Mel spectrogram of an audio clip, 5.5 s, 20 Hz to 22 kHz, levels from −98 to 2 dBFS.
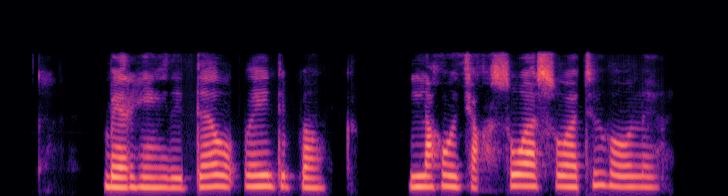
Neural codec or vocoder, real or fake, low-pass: codec, 16 kHz, 2 kbps, X-Codec, HuBERT features, trained on LibriSpeech; fake; 7.2 kHz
